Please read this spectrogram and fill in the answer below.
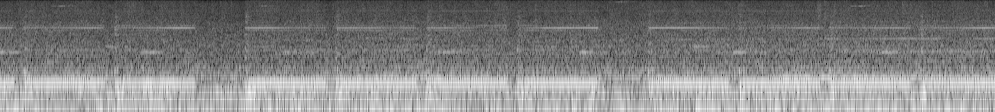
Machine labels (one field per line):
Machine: slide rail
